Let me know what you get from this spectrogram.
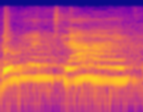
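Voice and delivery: slow, high sing-song catchphrase; lightly sung-out slogan. Retold or imitated. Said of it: "Panay ko pa naman sabi".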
